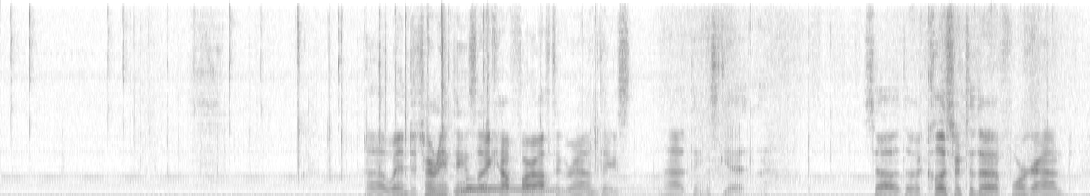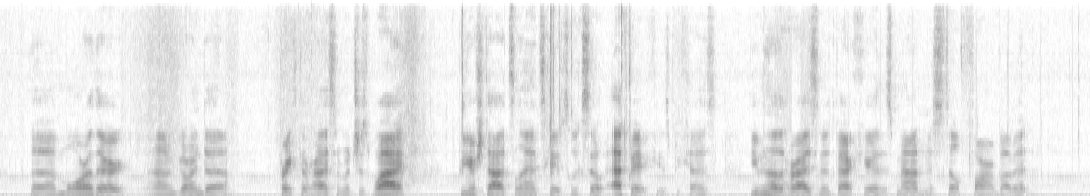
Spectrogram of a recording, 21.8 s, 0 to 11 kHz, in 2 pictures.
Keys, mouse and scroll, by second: 0.3 click, 1.2 click, 2.2-3.4 scroll, 2.3 click, 3.4 click, 3.5 b, 4.4 scroll, 4.5-7.9 drag, 15.5 click, 15.5-16.3 scroll, 17.1 click, 17.2 click, 20.7-21.4 scroll, 21.4 scroll down 10.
